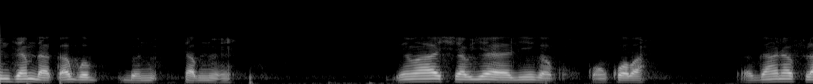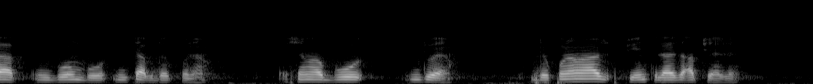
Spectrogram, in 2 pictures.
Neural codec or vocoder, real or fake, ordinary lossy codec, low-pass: none; real; AAC, 24 kbps; 3.6 kHz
